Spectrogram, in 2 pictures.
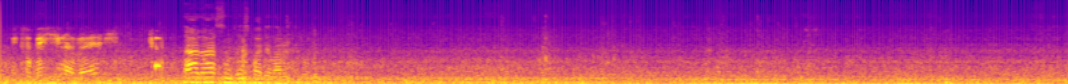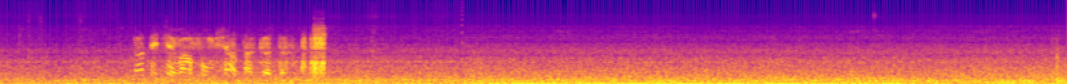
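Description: An engine rumbles steadily from inside a moving vehicle.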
